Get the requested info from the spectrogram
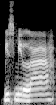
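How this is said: It is said with an Indonesian accent. "menggunakan lahjah Indonesia"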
